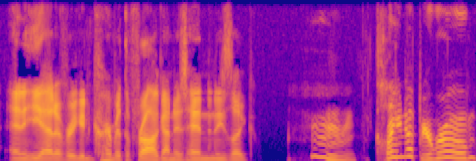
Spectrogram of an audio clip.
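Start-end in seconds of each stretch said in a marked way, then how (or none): 3.1-4.7 pitch raised way up, drawn out. Imitating a professor with a puppet on his hand: Kermit the Frog voice. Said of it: "Is that how Kermit sounds?".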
